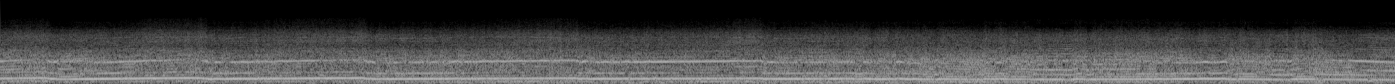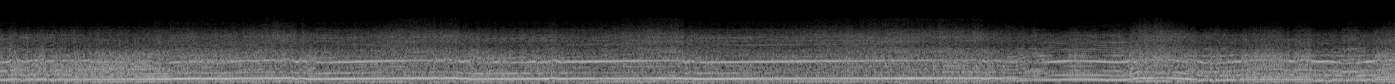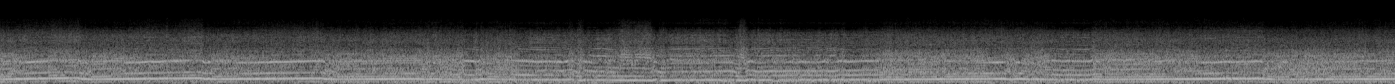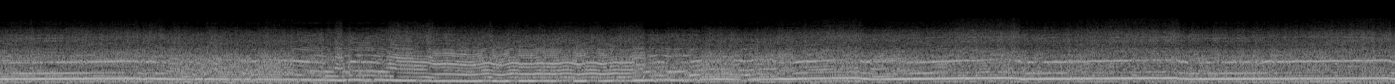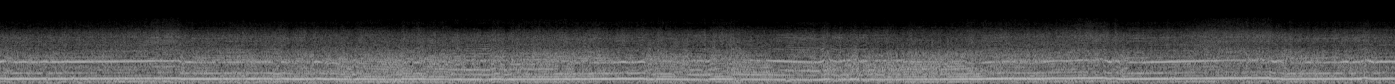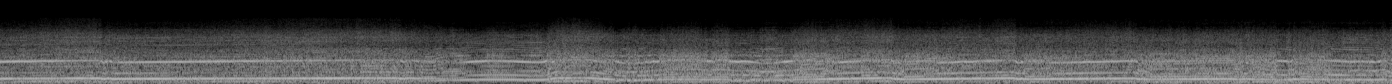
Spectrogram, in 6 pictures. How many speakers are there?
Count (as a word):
zero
